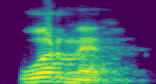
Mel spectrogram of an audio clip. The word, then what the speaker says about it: Worner: yo el apellido tuyo Cómo se pronuncia werner Ah ya tal como lo dije no es más complicado ya perfecto okay pucha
